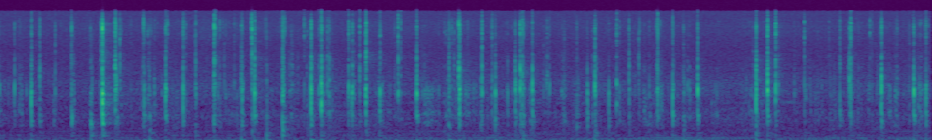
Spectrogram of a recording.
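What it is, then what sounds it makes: Plastic mechanical keyboard. Fingertips with long decorated nails type on a mint-green retro mechanical keyboard with round plastic keycaps and a hollow body. It makes a steady run of short, crisp plastic clicks and clacks with a bright tap edge and almost no ring. The uneven rhythm sits over a quiet background.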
